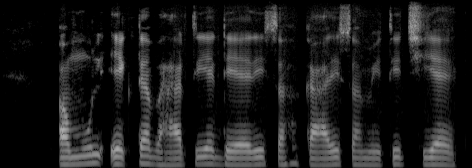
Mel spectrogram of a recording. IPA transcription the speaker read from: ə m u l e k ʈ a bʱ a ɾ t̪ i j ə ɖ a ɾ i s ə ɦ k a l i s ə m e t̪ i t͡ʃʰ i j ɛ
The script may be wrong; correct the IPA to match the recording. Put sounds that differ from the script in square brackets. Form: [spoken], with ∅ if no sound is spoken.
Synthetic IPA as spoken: ə m u l e k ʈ a bʱ a ɾ t̪ i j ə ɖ [e] ɾ i s ə ɦ k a [ɾ] i s ə m [i] t̪ i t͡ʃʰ i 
